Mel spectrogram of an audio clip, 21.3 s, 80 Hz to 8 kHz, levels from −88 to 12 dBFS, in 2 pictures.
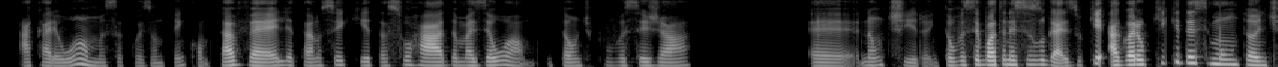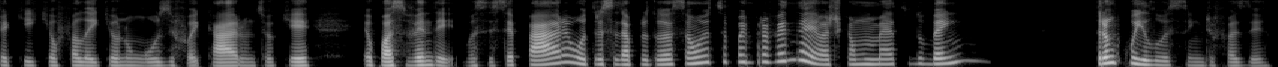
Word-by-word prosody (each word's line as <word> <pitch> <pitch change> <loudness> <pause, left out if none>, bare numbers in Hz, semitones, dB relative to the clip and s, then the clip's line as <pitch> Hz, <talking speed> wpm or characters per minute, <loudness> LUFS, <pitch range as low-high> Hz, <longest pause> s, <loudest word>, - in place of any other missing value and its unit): "Ah 150 - -9
cara 150 -2 -8
eu 145 +2 -7
amo 185 -9 -4
essa 145 +1 -19
coisa, 140 -3 -21
não 135 - -18
tem 150 +3 -17
como, - - -20
está 165 0 +2
velha, 165 -2 0
está 150 -1 -8
não 160 - -12
sei 185 +4 -9
o - - -32
que, 165 -3 -13
está 155 -1 -10
surrada, 160 -1 +1
mas 155 0 -6
eu 170 +3 -2
amo". 180 - -9
Então 150 0 -10
tipo 155 +1 -27
você 155 0 -9
já, 155 +1 -7 1.0
eh, 145 -1 -8
não 160 +2 -8
tira, 145 -5 -12
então 160 +3 -7
você 180 +3 -1
bota 185 +1 +6
nesses 195 0 -1
lugares, 165 -5 0
o - - -15
que - - +4
agora 190 +2 +8
o - - +5
que 200 +7 -14
que 310 - -2
desse 265 -2 +3
montante 200 -6 +1
aqui 165 0 -10
que 160 +1 -27
eu - - -3
falei 155 -1 -4
que 155 +2 -13
eu 155 - -1
não 155 -1 -10
uso 155 +1 -8
e - - -10
foi - - -8
caro, 150 0 +2
não 150 - -15
sei 150 - -13
o - - -24
que, 155 0 +1 0.4
eu 170 - -3
posso 165 0 +4
vender? 170 -3 0
Você 155 0 -15
separa, 195 - +3
outra 215 -4 0
você 210 +1 -10
dá 200 0 +2
para 200 0 -9
doação, 210 +4 0
outra 290 +2 -1
você 315 - -11
põe 310 0 -2
para 310 +2 -3
vender, 340 0 +1
eu 215 - -1
acho 205 0 -6
que 210 - -10
é - - -2
um 210 - -4
método 215 +2 -6
bem, 230 +6 +2 1.1
tranquilo 235 -7 +6
assim 165 -2 -13
de 155 0 -19
fazer. 150 -2 -13
170 Hz, 230 wpm, -24 LUFS, 155-205 Hz, 1.1 s, agora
